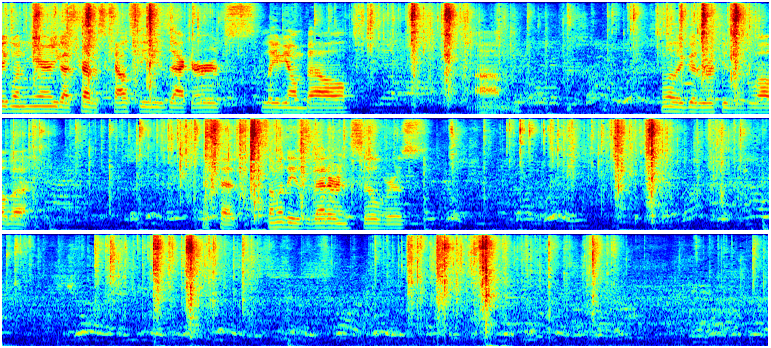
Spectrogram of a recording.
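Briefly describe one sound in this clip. Plastic card wrappers crinkle and rustle in hands.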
